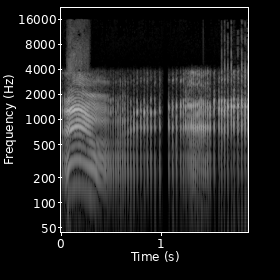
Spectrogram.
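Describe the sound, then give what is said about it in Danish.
A person growls vocally, a low rumbling voice imitation of an animal growl lasting about two seconds, with a brief pause midway before the gravelly rumble resumes, fairly loud. “Mm, jo, det er bare knurre.”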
